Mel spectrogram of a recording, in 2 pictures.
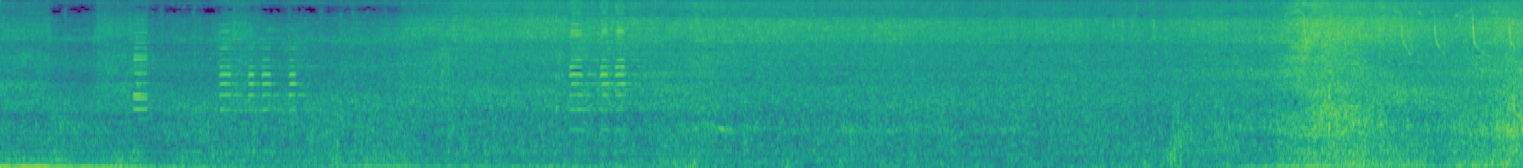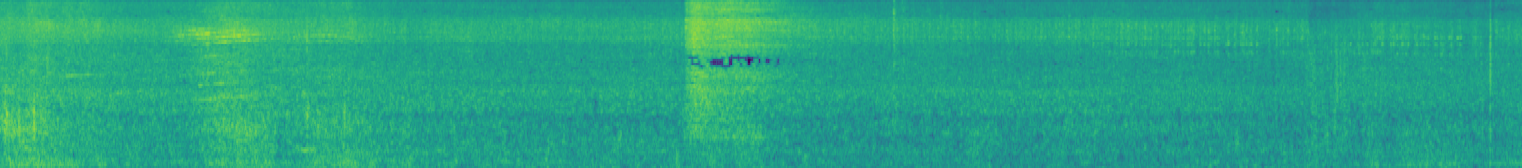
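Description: City street traffic: buses and cars running in slow traffic. A long low steady tone sounds near the start and again about halfway through, and a louder stretch of vehicles moving off comes in the middle.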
